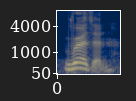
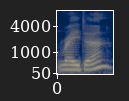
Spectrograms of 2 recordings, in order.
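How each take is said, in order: First: The name begins with a short 'rud' sound. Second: The name begins with a long 'raid' sound. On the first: The speaker calls it right. "not Raiden" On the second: The speaker calls it wrong. "I think I said Raden"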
